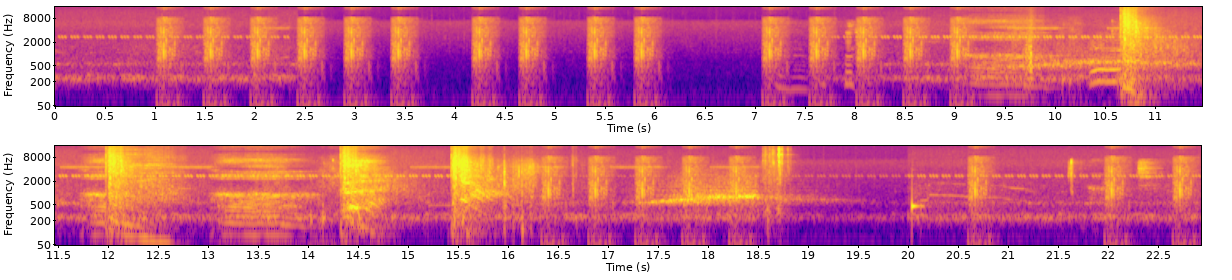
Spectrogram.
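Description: Footsteps fall in an even walking rhythm.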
